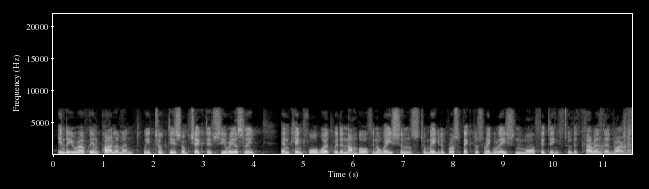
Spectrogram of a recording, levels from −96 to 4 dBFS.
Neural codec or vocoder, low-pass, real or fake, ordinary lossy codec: codec, 16 kHz, 4 kbps, FunCodec, trained on LibriTTS, 50 frames a second; 7.2 kHz; fake; none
